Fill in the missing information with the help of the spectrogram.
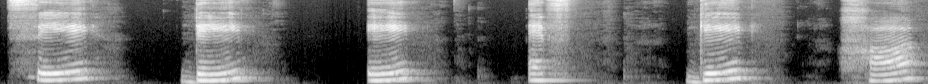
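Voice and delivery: each letter said slowly and clearly in German, one by one; careful German letter names, well spaced; German alphabet recital. Shown as a demonstration. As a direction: spell out the alphabet like a teacher. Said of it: "तो start करते हैं।".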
